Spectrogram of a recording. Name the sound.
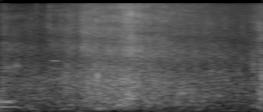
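sea waves washing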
